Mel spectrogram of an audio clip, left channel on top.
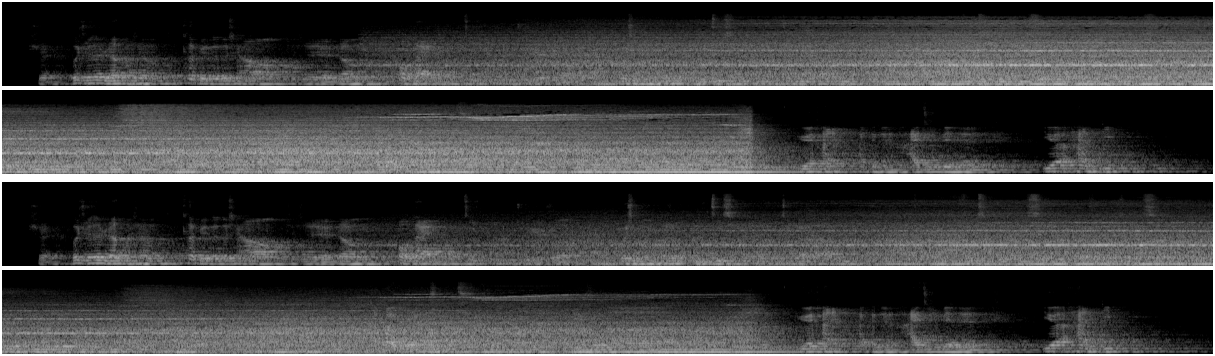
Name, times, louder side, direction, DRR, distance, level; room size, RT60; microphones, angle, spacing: voice 1, 0.3-8.5 9.1-14.2 14.7-15.4 15.8-22.2 22.5-23.2, right 1 dB, 10° right, 2 dB, 0.7 m, -34 dB
sound 1, 3.6-19.6, left 5 dB, 85° left, 0.5 m, -25 dB
11.0 x 3.7 x 6.3 m, 2.4 s
head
